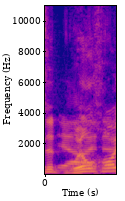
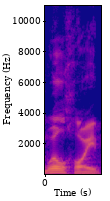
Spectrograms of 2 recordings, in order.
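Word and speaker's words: Wilhoite: will I don't know you pronounced her name is Will ho I I think it's will ho Kathleen willhoit is how I've always pronounced it let's go with that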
